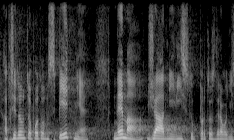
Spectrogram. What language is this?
Czech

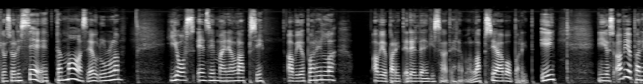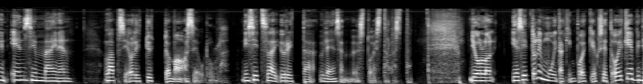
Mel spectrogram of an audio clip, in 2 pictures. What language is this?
Finnish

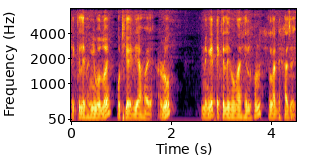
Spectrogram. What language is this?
Assamese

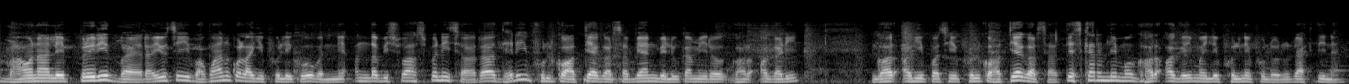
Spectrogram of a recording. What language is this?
Nepali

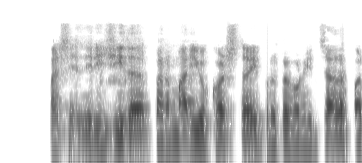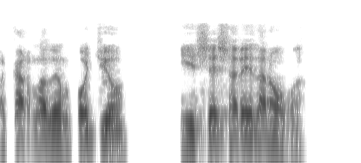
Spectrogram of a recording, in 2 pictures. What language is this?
Catalan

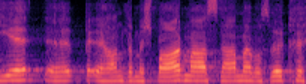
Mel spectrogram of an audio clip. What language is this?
Swiss German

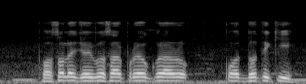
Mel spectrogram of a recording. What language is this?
Bangla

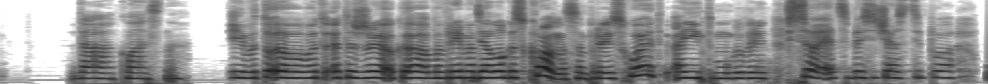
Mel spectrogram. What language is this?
Russian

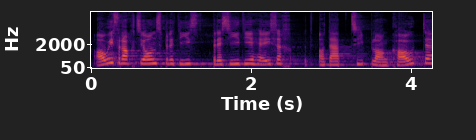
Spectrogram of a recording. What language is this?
Swiss German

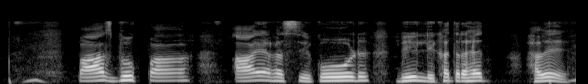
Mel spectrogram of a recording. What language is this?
Bhojpuri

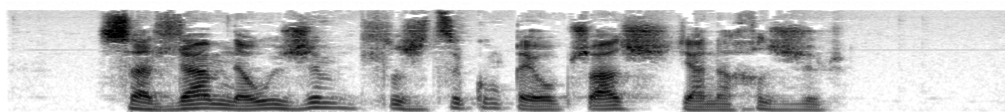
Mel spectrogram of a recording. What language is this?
Kabardian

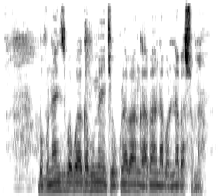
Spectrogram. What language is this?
Ganda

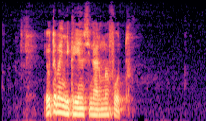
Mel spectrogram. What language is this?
Galician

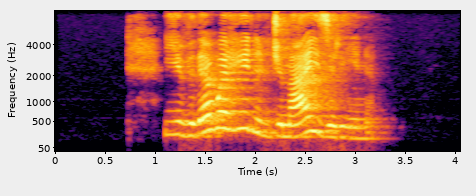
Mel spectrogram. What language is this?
Kabyle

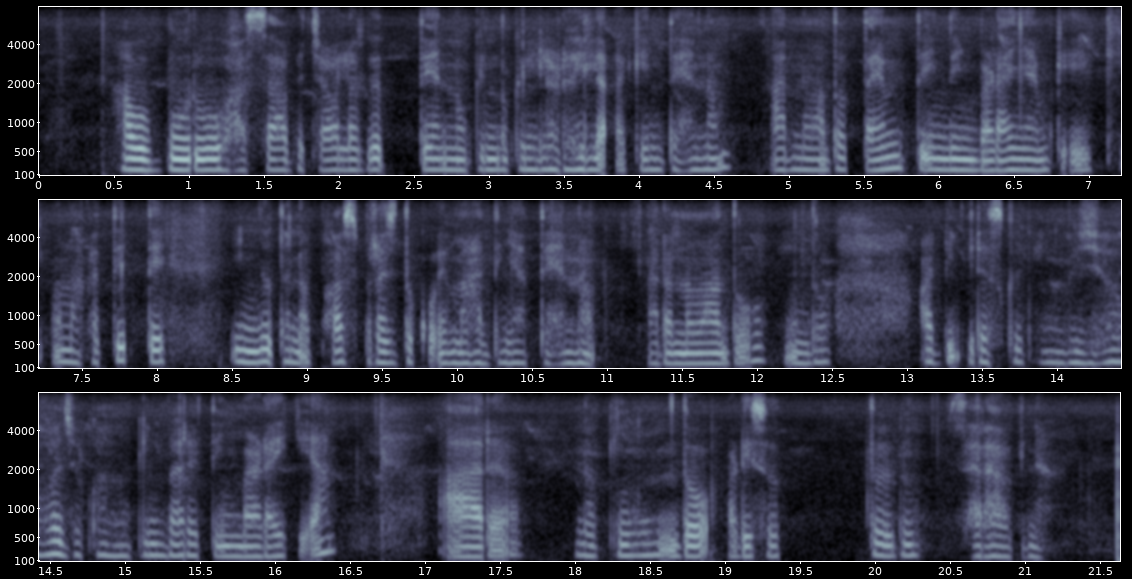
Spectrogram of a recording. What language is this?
Santali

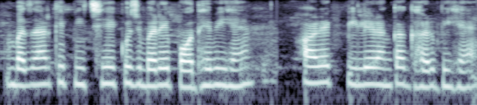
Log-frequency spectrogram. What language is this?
Hindi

